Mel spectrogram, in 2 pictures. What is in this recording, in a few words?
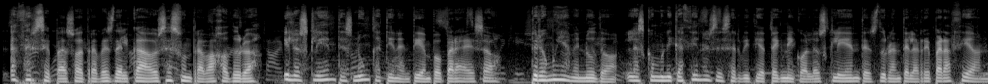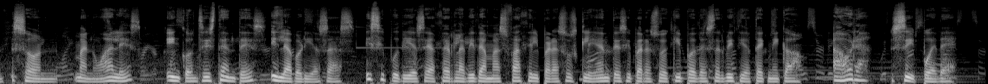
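Spanish, European, female, CORPORATIVO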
